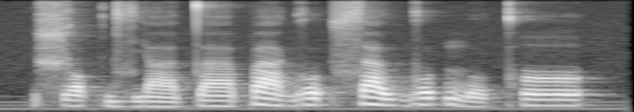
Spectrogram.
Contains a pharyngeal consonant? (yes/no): no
